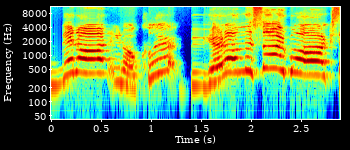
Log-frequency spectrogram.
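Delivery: high, loud mock shout to clear the way; staff shouting. Park staff clearing the street for a parade, loud high call. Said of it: "all of a sudden they're like".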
